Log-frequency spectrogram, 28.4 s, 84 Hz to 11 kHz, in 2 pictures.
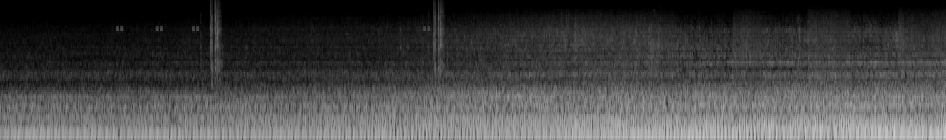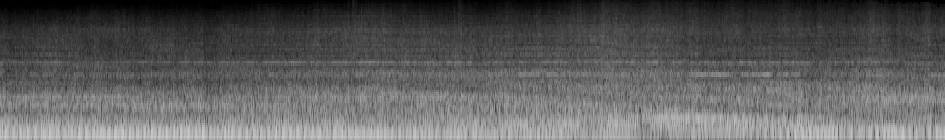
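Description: AC44i and SD80ACe diesel-electric freight locomotives hauling a loaded iron-ore train at speed, their engines working hard with a steady low hum. The sound grows louder through the first half as the locomotives draw near and pass, and then the loaded ore wagons roll by. Two sharp clicks come early on.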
